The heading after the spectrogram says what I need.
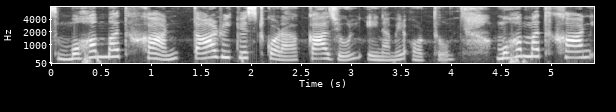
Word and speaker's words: Kajol: ভাবে ইউজ করতে পারেন প্রথমটা হচ্ছে কে এ জে ও এল কাজল অর্থাৎ যেভাবে আমরা বাংলায় উচ্চারণ করি সেভাবেই এবং দ্বিতীয়টি হচ্ছে কে এ জে এ এল কাজল এটিও ইউজ করা হয়ে থাকে স্পেলিং এর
